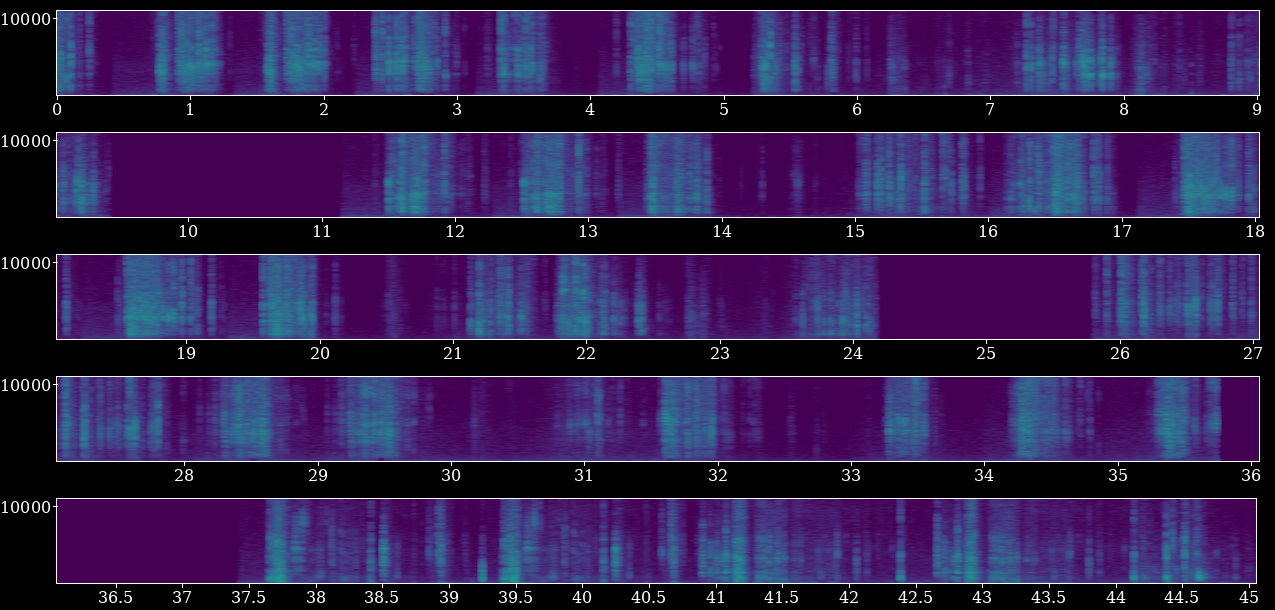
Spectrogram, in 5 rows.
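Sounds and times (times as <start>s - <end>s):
dried foam crunching: 37.6s - 45.0s.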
